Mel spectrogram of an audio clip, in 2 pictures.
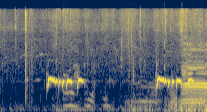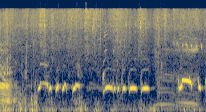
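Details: Cows of a traditional village farm walking in line along a road towards green fields; one long, deep, harmonic moo in the middle, surrounded by quick repeated sharp chirping bird notes throughout.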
